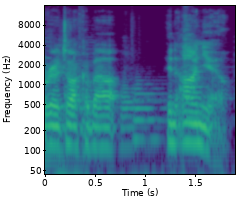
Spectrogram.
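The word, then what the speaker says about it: añejo: multiple times in the video it is not pronounced ano it's pronounced ano just to save you some typing in the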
